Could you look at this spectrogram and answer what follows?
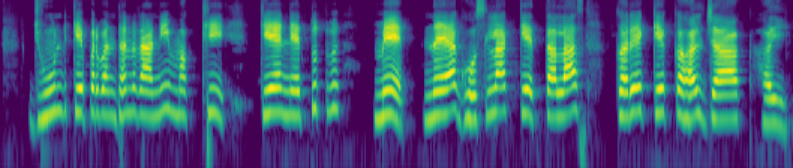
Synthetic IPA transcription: d͡ʒʱuːɳɖkepɾəbənd̪ʱənɾaːniməkʰːi | kenet̪ɾut̪wə | mẽ | nəjaɡʱoslaket̪əlas | kəɾekekəɦəld͡ʒak | həi

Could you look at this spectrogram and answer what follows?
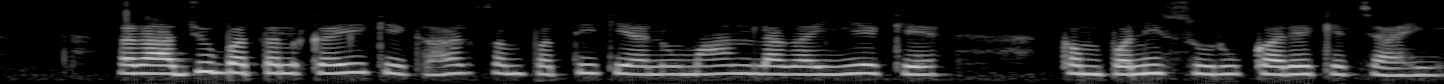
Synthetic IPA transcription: ɾad͡ʒubət̪əlkəikiɡʱəɾsə̃mpət̪ːikeənumanləɡaieke | kəmpənisuɾukəɾeket͡ʃaːɦi

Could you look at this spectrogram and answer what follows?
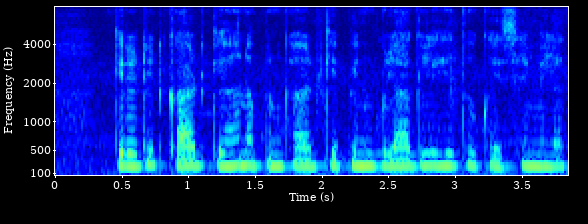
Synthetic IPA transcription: ɡɾeːɖɪʈkaːɾɖkeɦənɐpənkaːɾɖkepɪnbʱulaɡliɦɛt̪okɐːsemɪlət̪

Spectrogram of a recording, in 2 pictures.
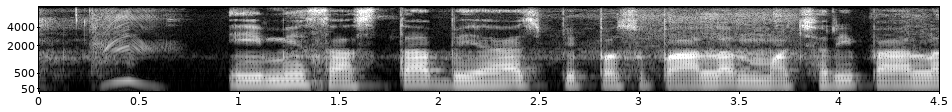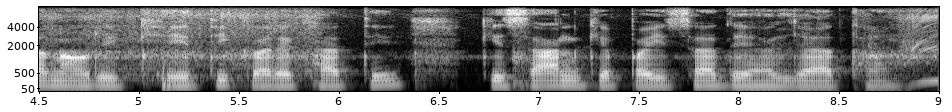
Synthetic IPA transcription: emẽsaːst̪ʰabiad͡ʒpepəsupaːlənmət͡ʃʰɾipaːlənɔːɾikʰeːt̪ikəɾekʰaːt̪iɾkisaːnkepəɪsad̪eɦəld͡ʒaːt̪ɦɛː

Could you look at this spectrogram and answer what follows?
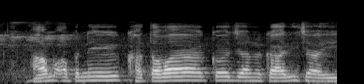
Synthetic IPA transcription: ɦəməpnekʰət̪ʋakəd͡ʒankaɾit͡ʃaɦi

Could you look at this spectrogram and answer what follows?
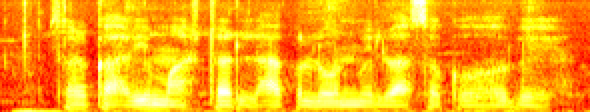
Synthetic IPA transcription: səɾkaːɾimaːsʈəɾlaːkloːnmɪlwasəkoɦbeː

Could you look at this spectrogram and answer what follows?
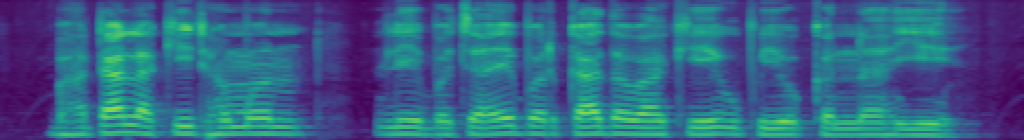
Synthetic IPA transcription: bʱãʈaləkiʈʰɦəmən | lebət͡ʃaebəɾkad̪əʋakeupjoɡ̚kəɾnaɦie

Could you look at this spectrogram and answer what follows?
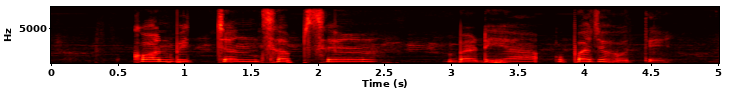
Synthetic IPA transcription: kɔːnbɪt͡ʃːənsəbse | bəɽ̤ʱijaʊpəd͡ʒɦoːt̪eː

